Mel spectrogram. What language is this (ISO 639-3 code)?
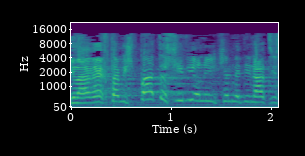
heb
